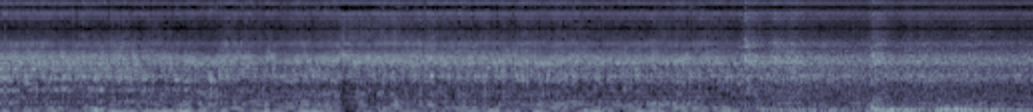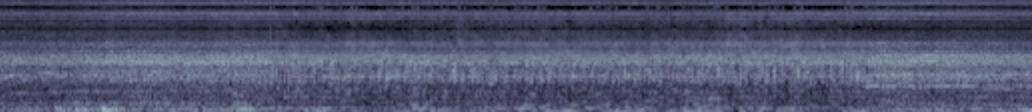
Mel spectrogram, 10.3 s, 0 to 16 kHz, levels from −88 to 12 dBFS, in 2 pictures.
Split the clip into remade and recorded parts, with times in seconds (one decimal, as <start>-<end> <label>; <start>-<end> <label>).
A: 0.0-3.7 remade; 3.7-6.5 recorded; 6.5-9.5 remade; 9.5-10.3 recorded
